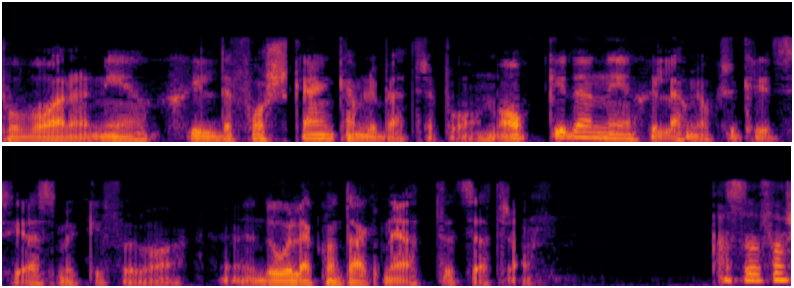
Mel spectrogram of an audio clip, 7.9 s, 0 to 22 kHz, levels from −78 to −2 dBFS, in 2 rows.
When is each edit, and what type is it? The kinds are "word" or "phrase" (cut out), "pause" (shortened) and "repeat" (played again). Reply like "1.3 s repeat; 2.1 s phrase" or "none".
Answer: 3.4 s phrase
